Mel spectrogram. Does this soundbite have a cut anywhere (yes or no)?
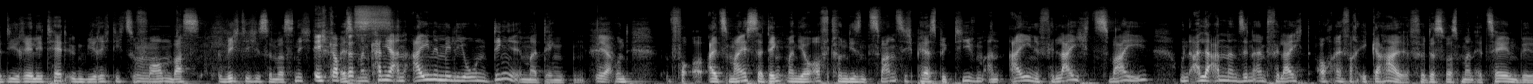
yes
